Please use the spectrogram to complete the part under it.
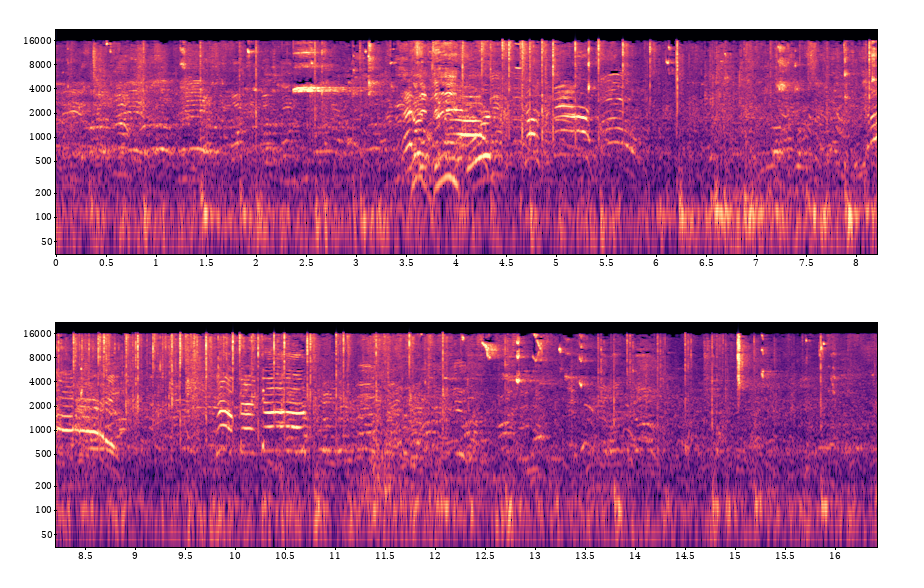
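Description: Players and spectators shout and call out in a large echoing gym.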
